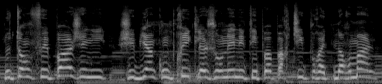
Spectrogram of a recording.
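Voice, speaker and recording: High-pitched, earnest cartoon schoolboy. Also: female voice, fairly even intonation, a little fast. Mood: puzzled, wishful. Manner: earnest, hesitant, boyish. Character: polite, good-natured young schoolboy with a magic lamp. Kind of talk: French cartoon voice acting. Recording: music behind the voice. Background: music.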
